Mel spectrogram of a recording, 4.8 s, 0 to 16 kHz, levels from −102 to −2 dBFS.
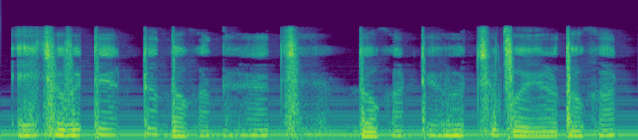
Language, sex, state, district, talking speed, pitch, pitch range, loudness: Bengali, male, West Bengal, Purulia, 115 wpm, 140 Hz, 130-145 Hz, -19 LUFS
